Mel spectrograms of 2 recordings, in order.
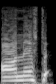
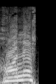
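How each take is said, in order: First: The word starts with a vowel, no h. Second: The word starts with an audible h sound. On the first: The speaker calls it right. "ऑनेस्ट को मैं ऑनेस्ट आ बोलता हूं" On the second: The speaker calls it wrong. "हॉनेस्ट नहीं बोलते"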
